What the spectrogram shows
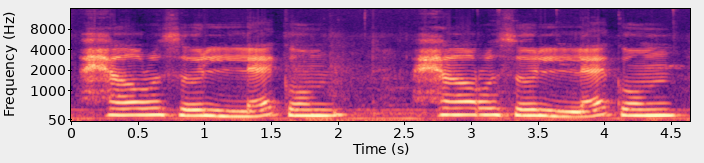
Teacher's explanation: را ساکن سے پیچھے والے لفظ پہ زبر ہے تو را کو ہم پر پڑھیں گے. اور حا کے مخرج کا آپ نے دھیان رکھنا ہے.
